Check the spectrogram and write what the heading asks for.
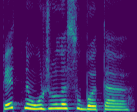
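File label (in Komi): петны удж вылӧ субӧтаӧ, Komi, female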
